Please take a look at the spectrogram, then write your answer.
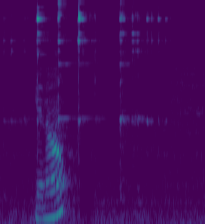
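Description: A couple of bright clinks as coffee cups knock together in a toast, followed by softer taps and faint rattles in a quiet room.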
